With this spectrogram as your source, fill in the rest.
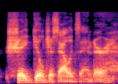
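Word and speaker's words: Shai Gilgeous-Alexander: Yeah, again, pardon the pronunciation, but uh Shea Gilgis Alexander.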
